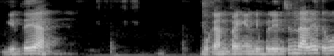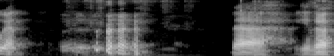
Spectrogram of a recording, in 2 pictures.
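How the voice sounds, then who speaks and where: A man's voice: medium pitch, expressive, takes it slowly, a little mellow. A man, teaching a religious study group in a playful, teasing way and laughing often with his listeners. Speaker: Islamic teacher leading a women's study group. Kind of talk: joking religious study talk.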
